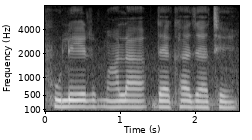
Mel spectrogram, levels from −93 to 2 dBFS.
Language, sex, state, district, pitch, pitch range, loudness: Bengali, female, West Bengal, Paschim Medinipur, 170 Hz, 170-180 Hz, -19 LUFS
